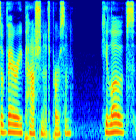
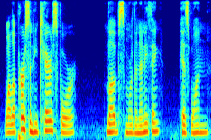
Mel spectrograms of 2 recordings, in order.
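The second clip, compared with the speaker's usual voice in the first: usual speaking voice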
